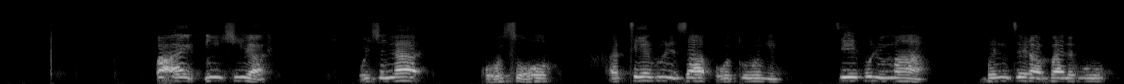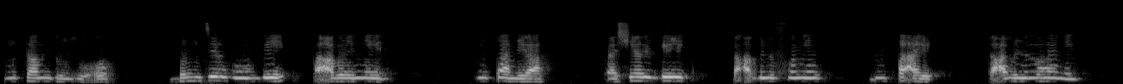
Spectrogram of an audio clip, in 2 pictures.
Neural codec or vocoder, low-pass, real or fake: codec, 16 kHz, 1 kbps, FreqCodec, smaller model; 7.2 kHz; fake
